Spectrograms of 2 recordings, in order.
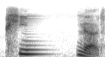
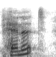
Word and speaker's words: peanut: up is the word peanut give me a long e sound instead of penut okay peanut butter with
